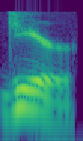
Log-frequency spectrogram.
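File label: "gear", English, us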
